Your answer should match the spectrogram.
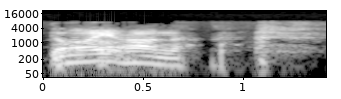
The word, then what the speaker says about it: NEU: But so actually, that is New Run, NEU. I mean, that's annoying, isn't it? The way they spell that. NEU. Neurun. Neurun. But sounds German.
